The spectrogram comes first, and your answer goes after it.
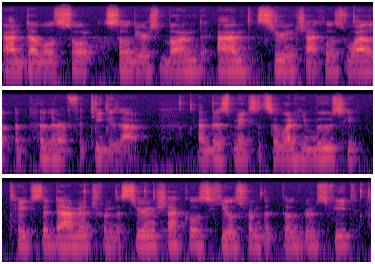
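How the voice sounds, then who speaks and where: With a non-native accent, a man talks in a monotone, flat intonation amid audible room echo. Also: medium pitch for a man, moderate pace. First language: not English. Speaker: video game youtuber. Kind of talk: gameplay tutorial. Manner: hesitant, many fillers.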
